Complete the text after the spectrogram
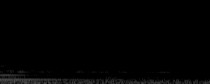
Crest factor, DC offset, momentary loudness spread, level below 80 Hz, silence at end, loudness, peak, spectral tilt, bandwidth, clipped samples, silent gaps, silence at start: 16 dB; under 0.1%; 8 LU; -64 dBFS; 0 s; -61 LUFS; -42 dBFS; -10.5 dB/octave; over 20 kHz; under 0.1%; none; 0 s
